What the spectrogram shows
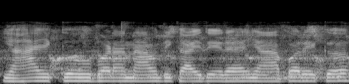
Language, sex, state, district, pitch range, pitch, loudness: Hindi, male, Chandigarh, Chandigarh, 150-160 Hz, 155 Hz, -15 LUFS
